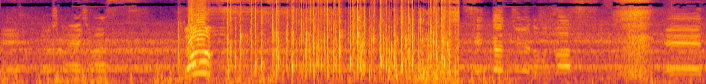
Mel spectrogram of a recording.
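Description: Young men speak outdoors, their voices carrying in the open air.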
